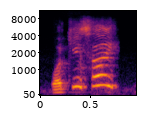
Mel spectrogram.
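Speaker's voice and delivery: very high, baffled squeak. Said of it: "I'll be like".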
